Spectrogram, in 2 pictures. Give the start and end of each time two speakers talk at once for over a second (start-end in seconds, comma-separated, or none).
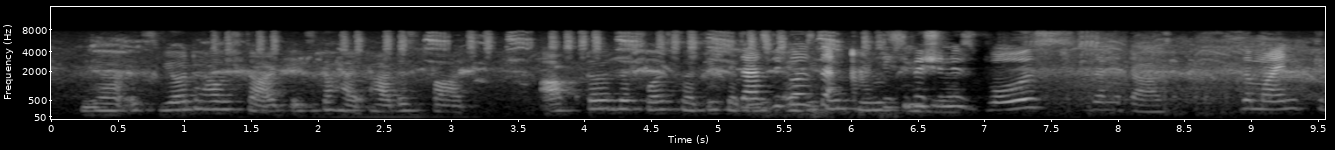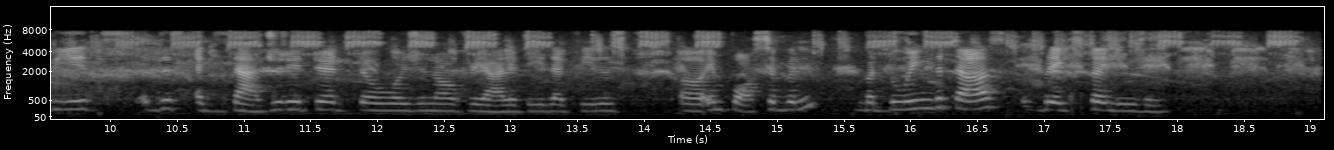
5.2-6.8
